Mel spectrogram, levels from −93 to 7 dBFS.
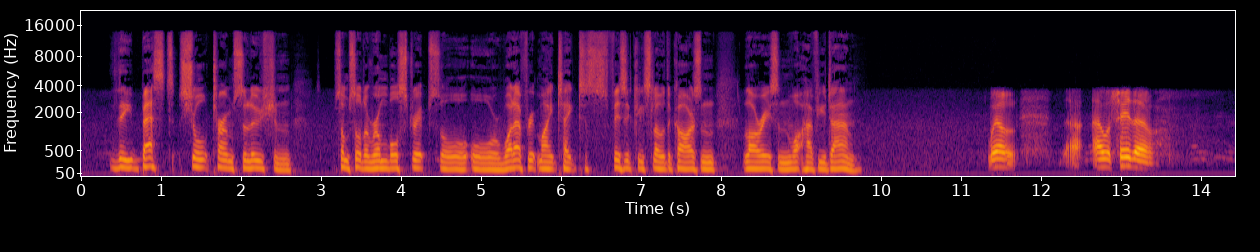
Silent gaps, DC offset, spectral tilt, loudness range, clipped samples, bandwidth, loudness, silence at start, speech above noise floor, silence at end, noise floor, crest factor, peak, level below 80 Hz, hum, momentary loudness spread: none; under 0.1%; -5 dB/octave; 4 LU; under 0.1%; 14 kHz; -21 LUFS; 0.35 s; 33 dB; 0.85 s; -53 dBFS; 20 dB; -2 dBFS; -56 dBFS; none; 10 LU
